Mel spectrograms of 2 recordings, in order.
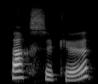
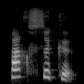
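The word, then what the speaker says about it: parce que: q 박스 q 자 여기는 지금 중간에 흑 아 있긴 있는데요 애가 워낙 빨리 넘어가다 보니까 마우스 그처럼 되는게 아니라 같이 박스 그처럼 발음이 되네요 그래서 애는 40 스크 가 아니라 박스 크 라고 읽어주시면 됩니다 자 그 다음에 날씨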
